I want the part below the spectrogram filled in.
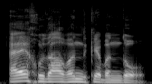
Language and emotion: Urdu, neutral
